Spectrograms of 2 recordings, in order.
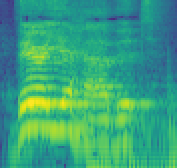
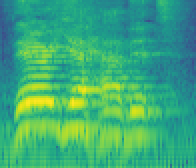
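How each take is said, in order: Both takes have the same delivery.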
